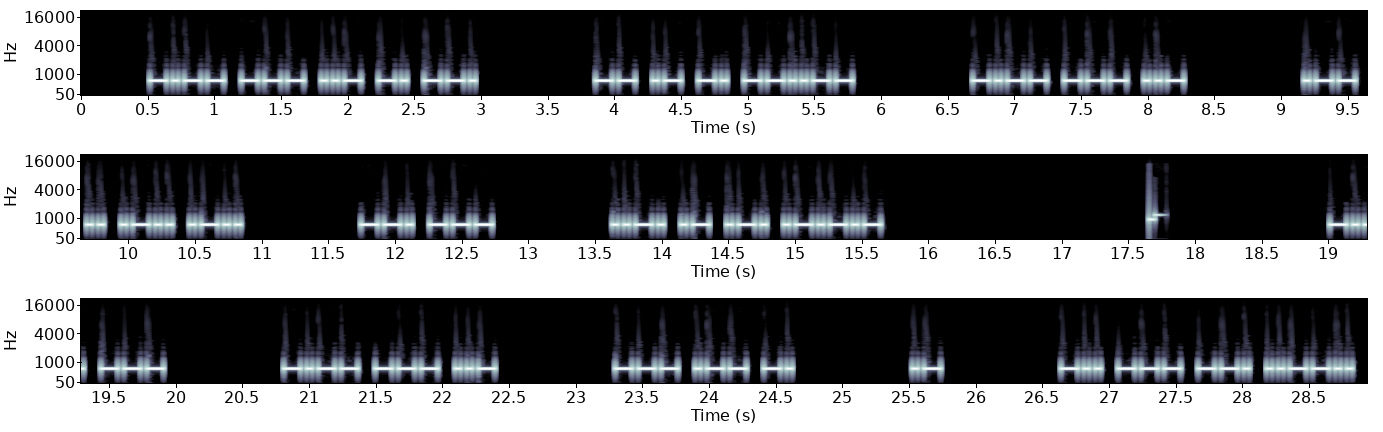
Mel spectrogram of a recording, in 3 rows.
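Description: Fast Morse code at about 28 words per minute with three-times word spacing, sending sentences built from the top 400 words: a single steady mid-pitched tone keyed into rapid dots and dashes, in clusters separated by longer pauses between words, with no voices.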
